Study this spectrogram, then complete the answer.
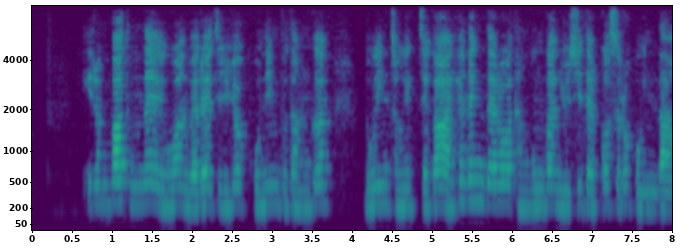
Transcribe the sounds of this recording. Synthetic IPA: iɾɯmbatoŋne̞ɯŋwʌnwe̞ɾe̞d͡ʑiʎːopoɲinbudamɡɯm | noint͡ɕʌŋɦek̚t͡ɕ͈e̞ɡaçjʌnɦe̞ŋdwe̞ɾotaŋɡuŋɡanjud͡ʑidwe̞ɭk͈ʌsʰɯɾopoinda

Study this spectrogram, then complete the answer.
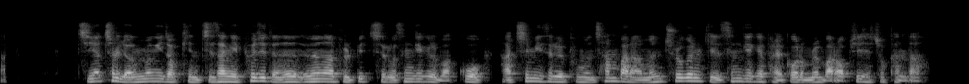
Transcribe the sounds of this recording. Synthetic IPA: t͡ɕiat͡ɕʰʌɭjʌŋmjʌŋit͡ɕʌkʰint͡ɕis̬ʰaŋipʰjod͡ʑidwe̞nɯnɯnɯnanpuɭp͈it͡ɕʰɯɾosʰɯŋɡe̞ɡɯɭmak̚k͈oa̰t͡ɕʰimis̬ʰɯɾɯɭpumɯnt͡ɕʰambaɾamɯnt͡ɕʰuɭɡɯnk͈iɭsʰɯŋɡe̞ɡe̞paɭk͈ʌɾɯmɯɭmaɾʌp̚ɕ͈it͡ɕe̞t͡ɕʰokʰanda

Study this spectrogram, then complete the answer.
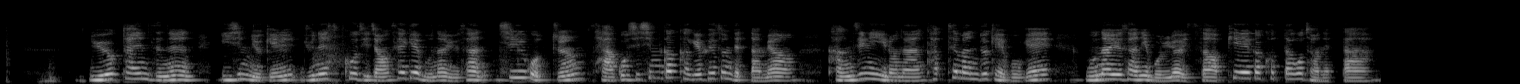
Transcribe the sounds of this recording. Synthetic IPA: ɲujʌk̚tʰaims͈ʰɯnɯniɕ̬ʰimɲuɡiɭjune̞sʰɯ̥kʰod͡ʑid͡ʑʌŋsʰe̞ɡe̞munajusʰant͡ɕʰiɭɡot͡ɕ͈uŋsʰaɡoɕ̬ʰiɕʰimɡakʰaɡe̞ɸwe̞sʰondwet̚t͈amjʌ | kaŋd͡ʑiŋiːɾʌnankʰatʰɯmanduke̞boɡe̞ | munajus̬ʰaɲimoʎːʌis͈ʌpʰie̞ɡakʰʌt̚t͈aɡot͡ɕʌnɦe̞t̚t͈a

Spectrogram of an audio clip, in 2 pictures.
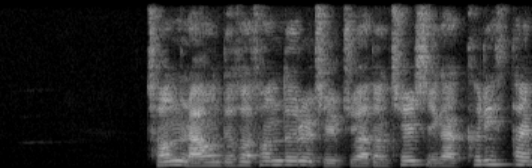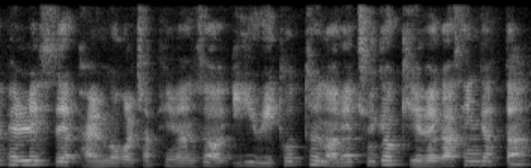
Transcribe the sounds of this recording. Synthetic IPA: t͡ɕʌnɾaundɯsʰʌsʰʌnduɾɯɭt͡ɕiɭt͡ɕ͈uɦadʌnt͡ɕʰiɭɕ͈iɡakʰɯɾisʰɯ̥tʰaɭpʰe̞ʎːis͈ɯe̞paɭmoɡɯɭt͡ɕapʰimjʌnsʰʌʔiɥitʰotʰɯnʌme̞t͡ɕʰuɡjʌk͈iwe̞ɡasʰe̞ŋɡjʌt̚t͈a

